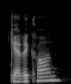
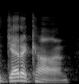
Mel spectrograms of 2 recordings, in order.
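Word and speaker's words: Gedacon: I type letters uh someone pronounce g e d a c o n just get Aon yeah that sounds cool get Aon that is where you're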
